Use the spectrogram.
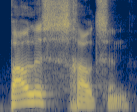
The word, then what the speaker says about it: Paulus Schoutsen: you how you pronounce it how do you pronounce your name paus scouton awesome are you Dutch yeah beautiful I'm Dutch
